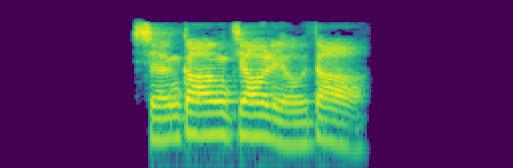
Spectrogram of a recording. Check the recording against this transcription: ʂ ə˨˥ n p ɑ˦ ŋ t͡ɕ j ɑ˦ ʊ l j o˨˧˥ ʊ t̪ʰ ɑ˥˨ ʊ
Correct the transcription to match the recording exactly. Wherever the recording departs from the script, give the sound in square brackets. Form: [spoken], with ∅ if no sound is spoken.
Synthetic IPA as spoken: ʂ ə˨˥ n [k] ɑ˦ ŋ t͡ɕ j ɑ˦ ʊ l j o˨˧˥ ʊ [t̪] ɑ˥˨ ʊ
